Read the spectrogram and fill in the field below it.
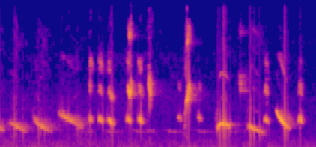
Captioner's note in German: trinca ferro cantando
